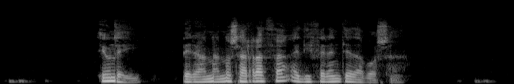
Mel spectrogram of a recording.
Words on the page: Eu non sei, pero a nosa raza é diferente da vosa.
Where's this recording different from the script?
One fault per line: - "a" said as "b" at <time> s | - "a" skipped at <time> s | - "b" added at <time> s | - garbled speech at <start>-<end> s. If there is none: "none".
- "non" skipped at 1.1 s
- "a" added at 2.1 s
